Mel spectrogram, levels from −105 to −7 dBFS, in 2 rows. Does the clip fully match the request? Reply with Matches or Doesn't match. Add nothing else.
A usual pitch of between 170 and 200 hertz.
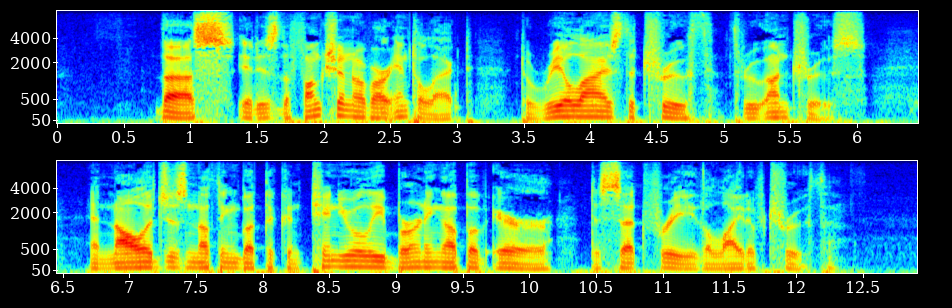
Doesn't match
